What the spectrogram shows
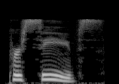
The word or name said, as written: perceives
